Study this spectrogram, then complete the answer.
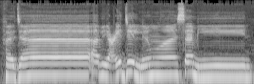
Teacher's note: جیم کے اوپر ساکن ہے تو یہاں پہ جھٹکا پیدا ہوگا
